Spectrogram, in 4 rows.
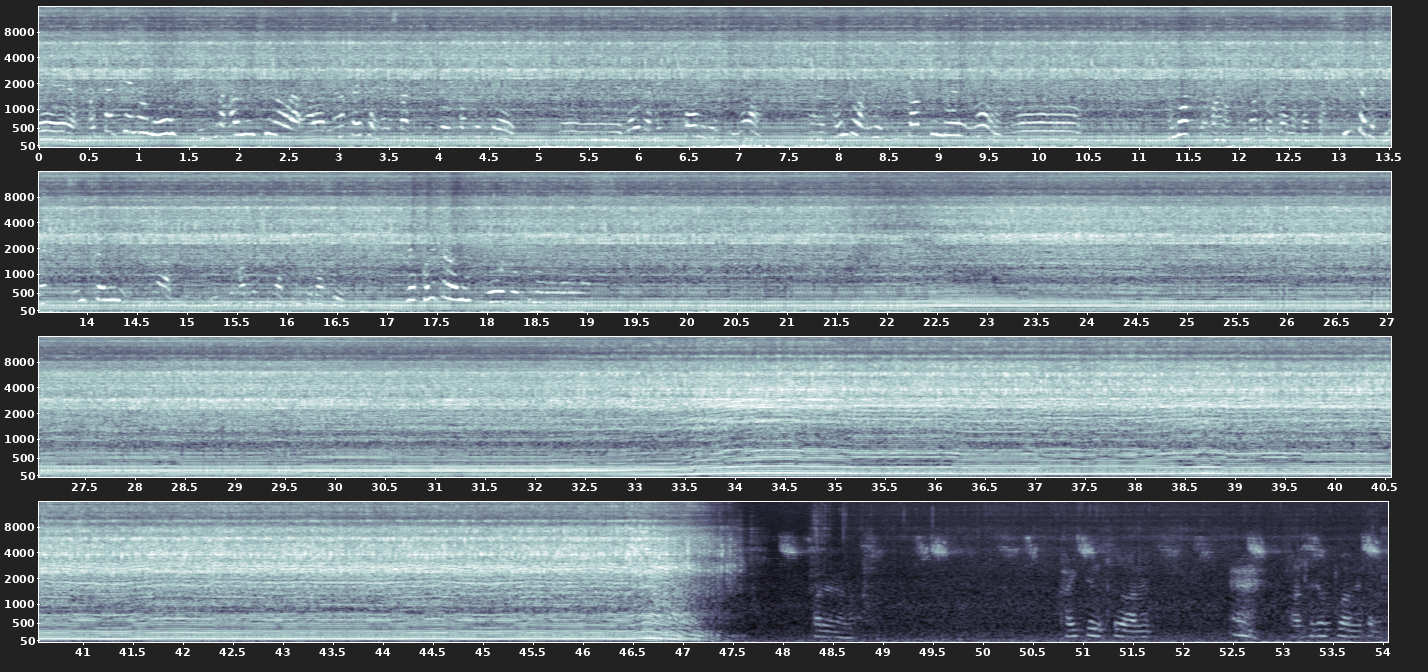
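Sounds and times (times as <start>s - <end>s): small sprayer engine running: 0.0s - 47.8s.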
